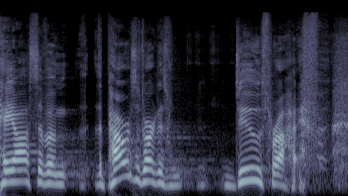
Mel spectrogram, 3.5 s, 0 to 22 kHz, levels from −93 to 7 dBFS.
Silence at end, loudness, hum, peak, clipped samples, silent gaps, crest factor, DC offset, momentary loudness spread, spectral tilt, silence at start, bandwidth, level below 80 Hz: 0 s; -29 LUFS; none; -10 dBFS; under 0.1%; none; 20 dB; under 0.1%; 15 LU; -4.5 dB/octave; 0 s; 17.5 kHz; -78 dBFS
